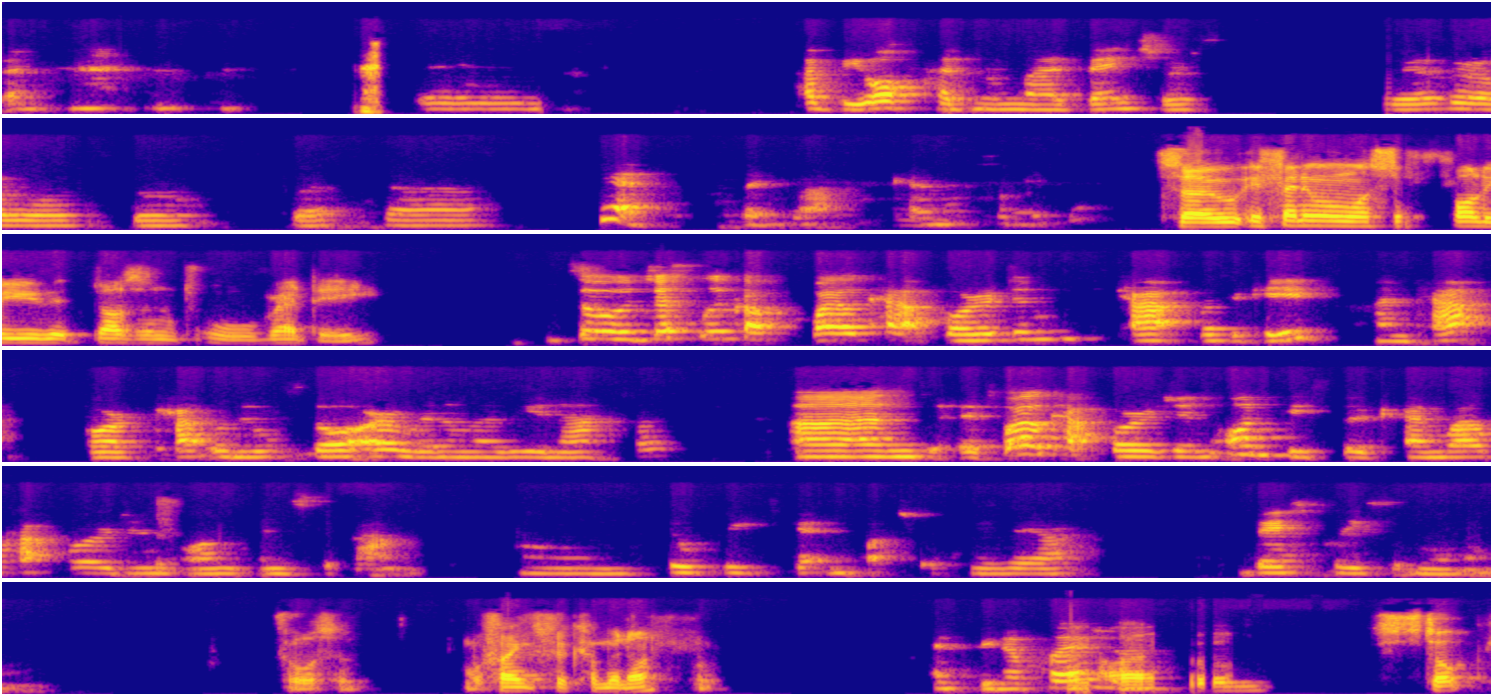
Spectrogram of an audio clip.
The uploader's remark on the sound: Zoom Meeting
